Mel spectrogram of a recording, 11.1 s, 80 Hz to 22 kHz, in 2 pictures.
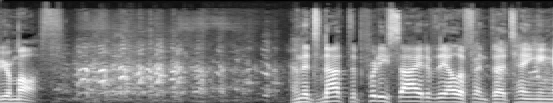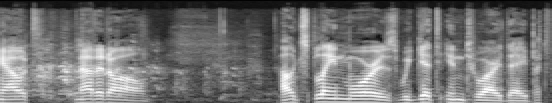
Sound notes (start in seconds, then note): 0.0 laughter; 1.2 more laughter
